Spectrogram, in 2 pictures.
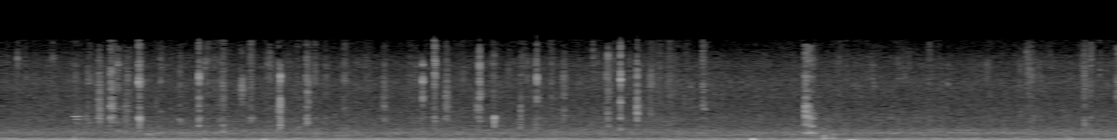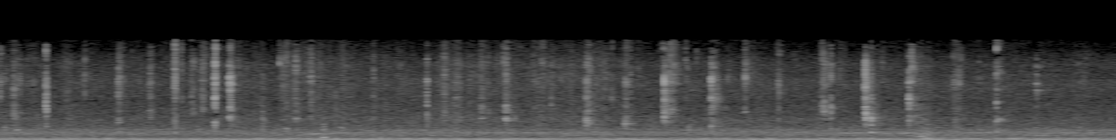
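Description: Close-miked chewing of fried chicken: many small, irregular crackling clicks from the crispy breading and the mouth, over a steady low hum.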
